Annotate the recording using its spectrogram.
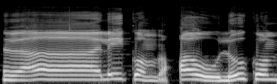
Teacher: میم ساکن کے بعد با اور میم کے علاوہ قاف ہے، اظہار شفوی کا قاعدہ ہوگا اور غنہ نہیں کریں گے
